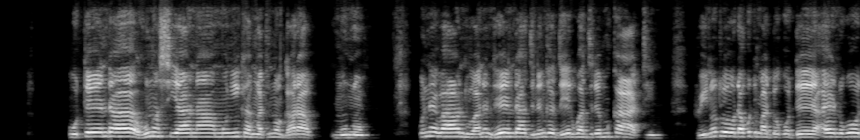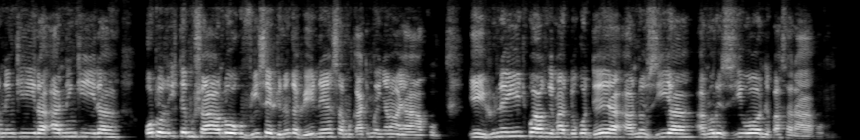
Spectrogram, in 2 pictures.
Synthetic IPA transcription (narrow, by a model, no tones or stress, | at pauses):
ɦute̞ndaɦuno̞sijanamuɲikaŋɡatino̞ɡʱaɾa | muːno̞ | kune̞ʋantʰuʋanende̞ndad͡zine̞ŋɡe̞d͡zairwad͡ziɾe̞mukaːti | ʐino̞to̞ɗakutimadʱo̞ko̞dʱe̞jaʔːendekoniŋɡiɾaʔaniŋɡiɾa | otoite̞muʃando̞wokub͡viseʐine̞ŋɡe̞ʐeine̞samukatimwe̞ɲamajaːko̞ | iiʐino̞itwaŋɡe̞madʱo̞ko̞dʱe̞jaʔano̞zija̰ːno̞ɾiziwo̞ne̞ɓasaɾa̰ːʋo̞̰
